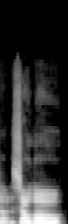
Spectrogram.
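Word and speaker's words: Xolo: It's X-O-L-O, so I think the X is a Z.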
